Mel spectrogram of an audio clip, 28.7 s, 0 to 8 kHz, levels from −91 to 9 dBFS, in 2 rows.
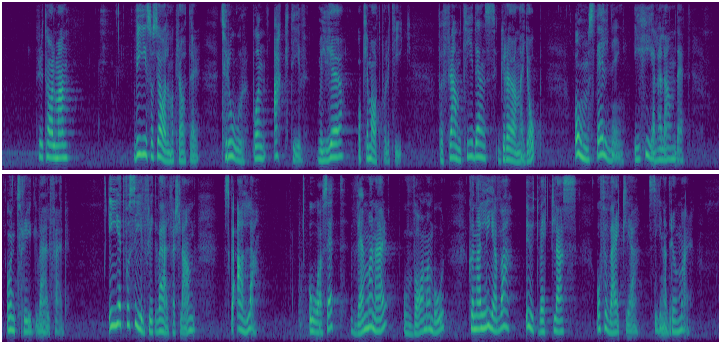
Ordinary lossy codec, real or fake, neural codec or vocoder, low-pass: none; real; none; none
